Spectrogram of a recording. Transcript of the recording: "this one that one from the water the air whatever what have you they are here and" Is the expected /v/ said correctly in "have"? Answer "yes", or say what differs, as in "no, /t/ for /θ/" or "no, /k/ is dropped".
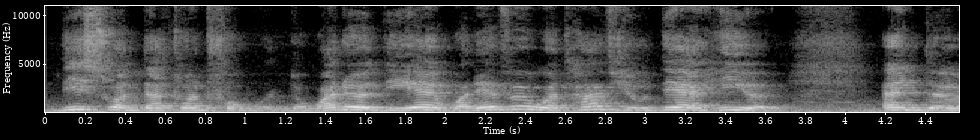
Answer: yes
